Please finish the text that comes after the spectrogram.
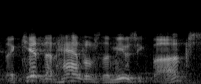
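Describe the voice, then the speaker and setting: Bright, husky ballad reciter. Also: male voice, mid-range voice, big pitch swings, moderate pace, heavily acted, low-quality recording. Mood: dramatic. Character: dramatic male narrator reciting a frontier ballad. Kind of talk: old radio verse recitation.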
